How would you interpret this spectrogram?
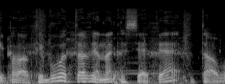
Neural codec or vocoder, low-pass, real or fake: vocoder, 44.1 kHz, 128 mel bands every 256 samples, BigVGAN v2; 14.4 kHz; fake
